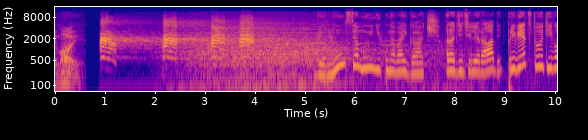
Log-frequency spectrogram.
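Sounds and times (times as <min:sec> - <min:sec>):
harsh crow-like caws: 0:00.9 - 0:05.1
low music bed: 0:02.4 - 0:08.6.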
